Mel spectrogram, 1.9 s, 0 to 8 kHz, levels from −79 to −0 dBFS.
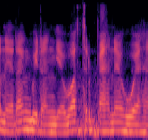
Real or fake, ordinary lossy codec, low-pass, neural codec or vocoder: real; AAC, 32 kbps; 7.2 kHz; none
